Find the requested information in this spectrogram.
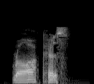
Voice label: "raucous", English; adjectives

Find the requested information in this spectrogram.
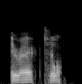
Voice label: "erectile", English; adjectives

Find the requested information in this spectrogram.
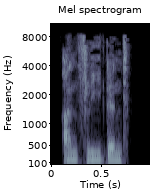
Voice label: "anfliegend", German; adjectives

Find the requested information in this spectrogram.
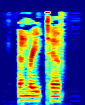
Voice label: "unreactive", english; adjectives

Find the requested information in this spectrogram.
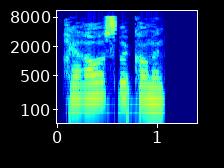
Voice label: "herausbekommen", German; adjectives

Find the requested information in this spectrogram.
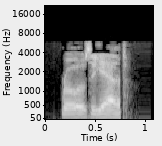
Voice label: "roseate", English; adjectives

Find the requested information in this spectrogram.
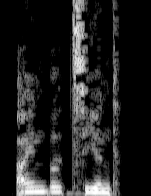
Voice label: "einbeziehend", German; adjectives

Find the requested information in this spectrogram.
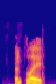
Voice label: "unplayed", english; adjectives

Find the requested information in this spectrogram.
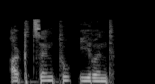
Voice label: "akzentuierend", german; adjectives

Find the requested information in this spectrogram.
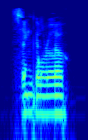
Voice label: "single-row", English; adjectives

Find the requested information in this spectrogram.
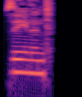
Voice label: "sehnend", German; adjectives

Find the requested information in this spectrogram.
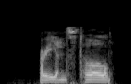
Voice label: "pre-installed", english; adjectives

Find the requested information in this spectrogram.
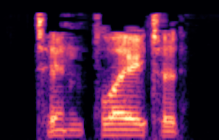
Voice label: "tin-plated", English; adjectives

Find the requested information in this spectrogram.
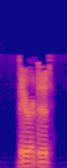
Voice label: "bearded", English; adjectives

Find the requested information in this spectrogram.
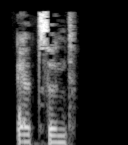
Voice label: "ätzend", German; adjectives

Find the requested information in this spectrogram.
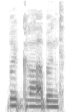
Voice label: "begrabend", German; adjectives

